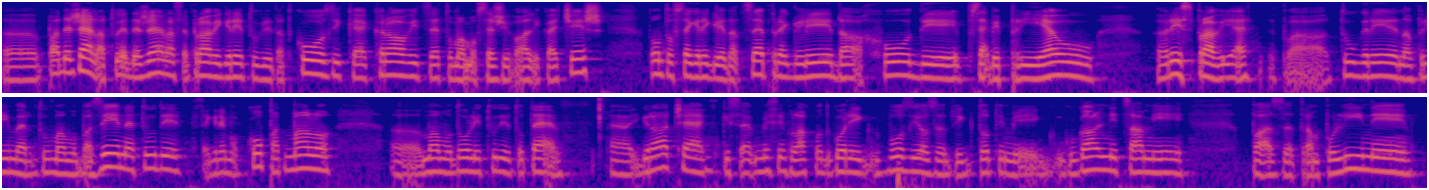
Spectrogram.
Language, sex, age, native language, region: Slovenian, female, 50-59, Slovenian, Drava region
